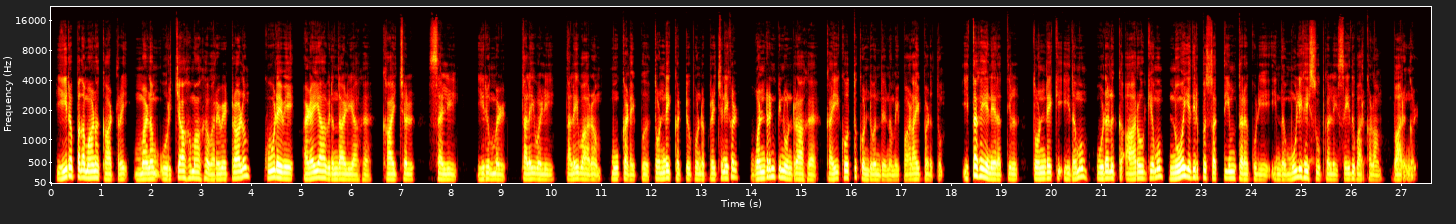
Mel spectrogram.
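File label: Tamil, Sri Lanka, male; tamil voice over talent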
